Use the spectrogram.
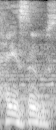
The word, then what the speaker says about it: Jesus: It's pronounced Jesus, Todd, relax.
